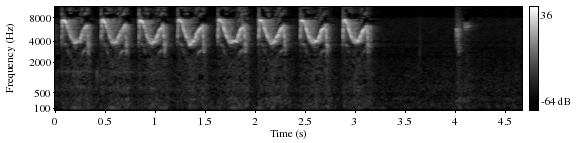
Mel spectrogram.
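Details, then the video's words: A hand-reared Sunda bush warbler of roughly eight months, kept in a cage, sings in the morning: eight quick high wavy whistled notes at a steady pace, then silence broken by one faint short note. "suara ciblek gunung / cigun dipagi hari"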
